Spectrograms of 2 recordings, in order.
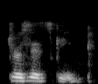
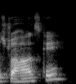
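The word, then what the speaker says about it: Straczynski: the JMS J Michael drinski sure yeah mispronounced the name sorry I is it J Michael stransky yes yes yeah JMS he's great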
